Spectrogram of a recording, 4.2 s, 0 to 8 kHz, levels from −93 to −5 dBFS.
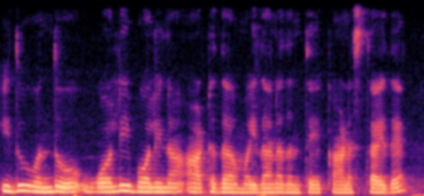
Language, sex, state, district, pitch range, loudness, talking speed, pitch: Kannada, female, Karnataka, Bangalore, 160-185 Hz, -14 LUFS, 85 wpm, 175 Hz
